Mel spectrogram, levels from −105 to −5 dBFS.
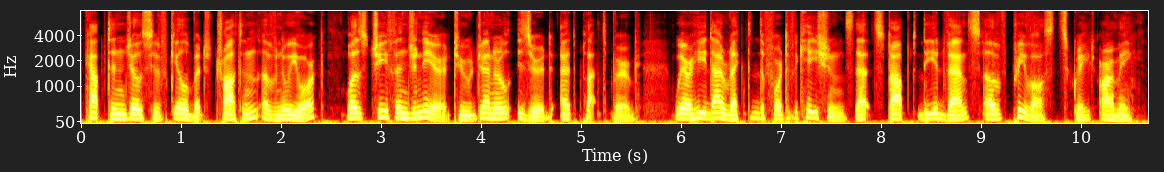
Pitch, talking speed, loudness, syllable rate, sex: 125 Hz, 155 wpm, -18 LUFS, 5.1 syllables/s, male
